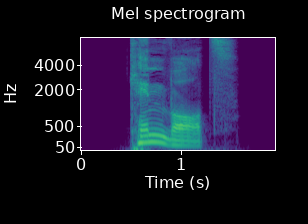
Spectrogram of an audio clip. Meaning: genitive singular of Kennwort
- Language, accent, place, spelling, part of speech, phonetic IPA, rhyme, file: German, Germany, Berlin, Kennworts, noun, [ˈkɛnˌvɔʁt͡s], -ɛnvɔʁt͡s, De-Kennworts.ogg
